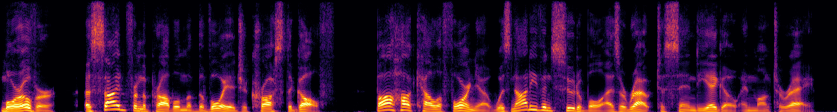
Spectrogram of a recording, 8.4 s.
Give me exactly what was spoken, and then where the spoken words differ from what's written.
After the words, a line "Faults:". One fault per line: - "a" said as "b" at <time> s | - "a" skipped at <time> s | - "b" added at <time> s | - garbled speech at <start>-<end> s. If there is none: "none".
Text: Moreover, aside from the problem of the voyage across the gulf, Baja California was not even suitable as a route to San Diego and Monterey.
Moreover, aside from the problem of the voyage across the gulf, Baja California was not even suitable as a route to San Diego and Monterey.
Faults:
none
